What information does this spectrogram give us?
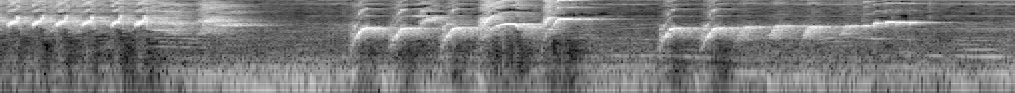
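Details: Cucak ranting singing loudly, opening with a fast pulsed high trill, then repeated rising whistled swoops and a long ascending series of slurred notes ending in a drawn-out whistle.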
